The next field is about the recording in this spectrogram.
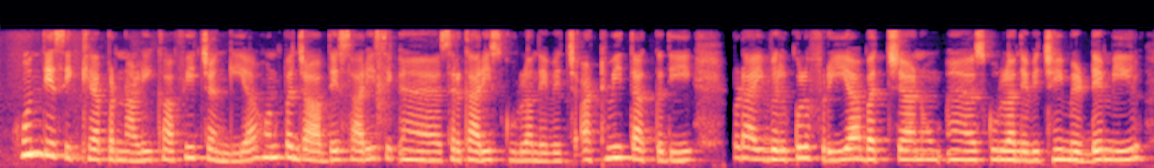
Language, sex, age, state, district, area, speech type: Punjabi, female, 30-45, Punjab, Patiala, rural, spontaneous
